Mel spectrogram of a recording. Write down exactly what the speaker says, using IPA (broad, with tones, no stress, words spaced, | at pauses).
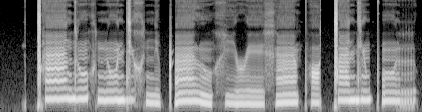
ǀʰæ̃ː˦dũː˦x nũː˦dʲu˦xni˨ pʼæ̃ː˦ðũ˨ xi˨ɹeː˨xæ̃ː˦pʰɒ˦ ǀæ̃˦dʲũ˦pʼũ˦r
